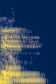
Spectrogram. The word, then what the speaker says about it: Michalyshen: Michalyshen, Michalyshen, Michalyshen.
